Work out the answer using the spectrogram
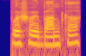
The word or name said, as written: Big Can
